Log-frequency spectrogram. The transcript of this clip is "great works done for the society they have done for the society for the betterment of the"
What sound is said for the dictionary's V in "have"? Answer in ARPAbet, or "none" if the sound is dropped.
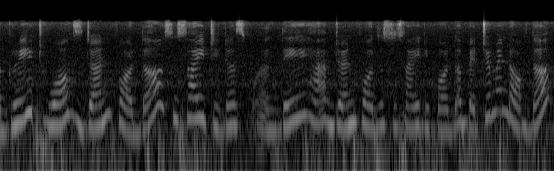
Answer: V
